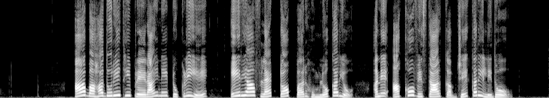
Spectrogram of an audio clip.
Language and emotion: Gujarati, neutral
